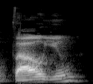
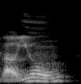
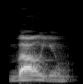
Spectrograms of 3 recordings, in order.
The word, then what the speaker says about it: volume: The emphasis on the first syllable, vowel. So volume, not volume, volume.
